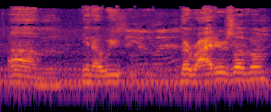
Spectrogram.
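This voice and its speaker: With an American accent, a man speaks against noticeable background noise. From Phoenix, Arizona. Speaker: motorsports team owner and general contractor. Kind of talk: casual interview. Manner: halting, filler-heavy.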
